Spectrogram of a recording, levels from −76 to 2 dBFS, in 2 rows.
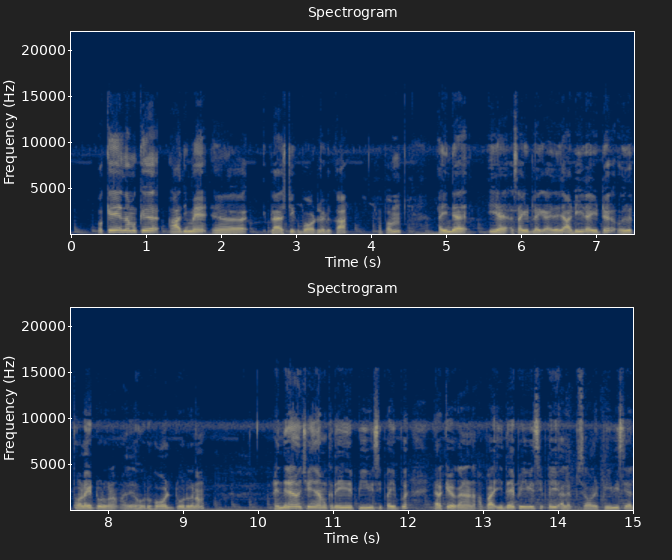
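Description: No technical faults can be heard anywhere in this audio; the signal holds steady throughout, without any interruption, distortion or level problem.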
